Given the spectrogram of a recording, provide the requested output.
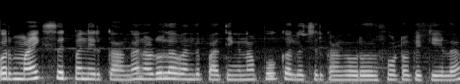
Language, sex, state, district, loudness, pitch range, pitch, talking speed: Tamil, female, Tamil Nadu, Chennai, -16 LUFS, 215-255 Hz, 230 Hz, 170 wpm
